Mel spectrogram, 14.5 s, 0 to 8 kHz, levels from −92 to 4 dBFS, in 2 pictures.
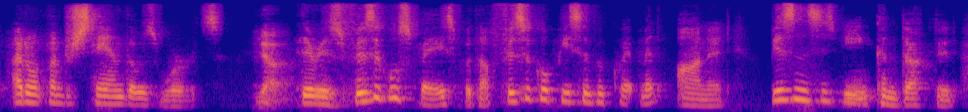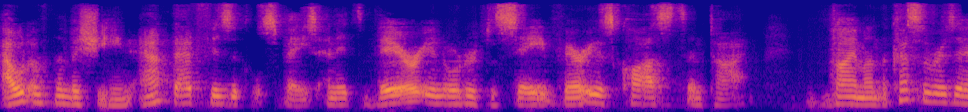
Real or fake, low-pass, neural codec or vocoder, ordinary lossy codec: fake; 7.2 kHz; codec, 16 kHz, 0.5 kbps, X-Codec, WavLM features, trained on Multilingual LibriSpeech; AAC, 32 kbps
